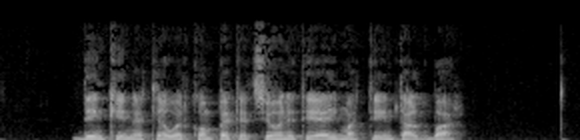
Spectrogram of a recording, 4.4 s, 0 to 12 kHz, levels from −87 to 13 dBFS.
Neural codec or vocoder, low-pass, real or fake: none; 9.9 kHz; real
